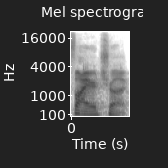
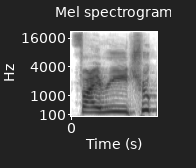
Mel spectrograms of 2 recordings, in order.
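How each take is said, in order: First: It is said plainly in ordinary English. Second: It is said with an exotic, foreign-sounding twist. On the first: The speaker calls it right. "nah, it's just fire truck" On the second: The speaker calls it wrong. "How can I pronounce that wrong?"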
